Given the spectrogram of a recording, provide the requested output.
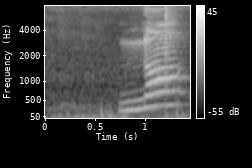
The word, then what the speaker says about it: gnaw: Some animals gnaw their food. गनो मत पढ़ना. G is silent.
